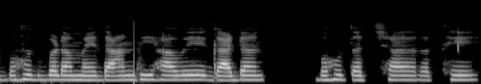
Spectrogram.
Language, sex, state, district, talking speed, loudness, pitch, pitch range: Chhattisgarhi, female, Chhattisgarh, Jashpur, 110 wpm, -21 LUFS, 210 Hz, 205-215 Hz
